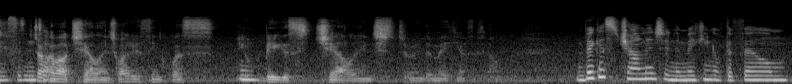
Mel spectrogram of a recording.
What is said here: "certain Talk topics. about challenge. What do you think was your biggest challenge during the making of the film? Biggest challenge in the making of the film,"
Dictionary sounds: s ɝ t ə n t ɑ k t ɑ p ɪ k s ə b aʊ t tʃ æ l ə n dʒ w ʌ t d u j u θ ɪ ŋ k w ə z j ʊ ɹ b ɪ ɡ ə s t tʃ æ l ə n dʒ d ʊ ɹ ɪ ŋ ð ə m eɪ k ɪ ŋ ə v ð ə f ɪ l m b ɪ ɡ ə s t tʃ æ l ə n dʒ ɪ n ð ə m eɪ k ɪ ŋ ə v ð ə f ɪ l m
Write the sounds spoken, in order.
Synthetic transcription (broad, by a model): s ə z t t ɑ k ə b aʊ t tʃ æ l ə n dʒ w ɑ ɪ d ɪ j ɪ θ ɪ ŋ k w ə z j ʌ ɹ b ɪ ɡ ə s tʃ æ l ə n dʒ d ʊ ɹ ɪ ŋ ð ə m eɪ k ɪ ŋ ə v ð ə f ɪ l m b ɪ ɡ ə s tʃ æ l ə n dʒ ɪ n ð ə m eɪ k ɪ ŋ ə v ð ə f ɪ l m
